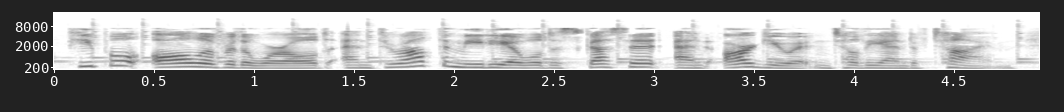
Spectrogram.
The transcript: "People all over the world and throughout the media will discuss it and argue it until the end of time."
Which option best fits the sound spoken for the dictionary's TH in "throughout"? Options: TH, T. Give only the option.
TH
